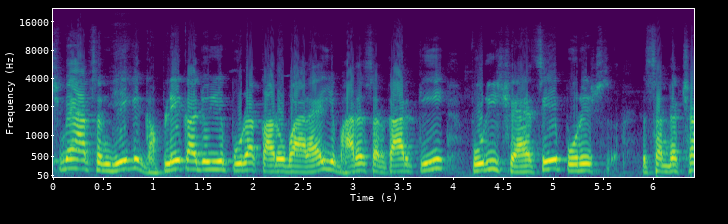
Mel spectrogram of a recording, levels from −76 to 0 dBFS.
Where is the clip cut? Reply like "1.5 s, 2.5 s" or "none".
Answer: none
